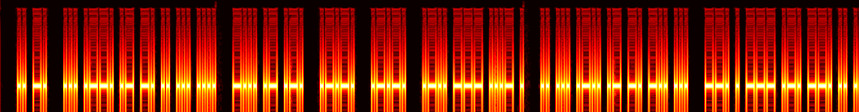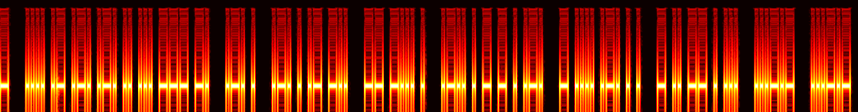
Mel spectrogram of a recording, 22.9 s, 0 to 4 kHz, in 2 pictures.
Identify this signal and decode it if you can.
Morse code, heard as a keyed tone, about 36 wpm, 550 Hz. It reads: IN SPANISH BAR <AR> <AR> LOVE ISLANDS GEORGIA HARRISON RE READ MBE LETTER THREE TIMES <SK> <SK>
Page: news headlines in morse code at 35 wpm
